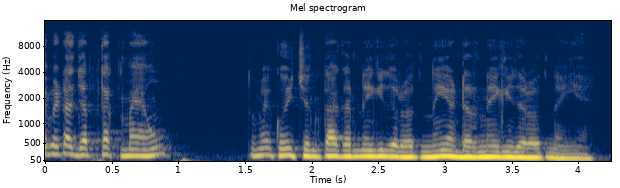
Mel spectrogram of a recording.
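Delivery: firm, quick and dropping low; strong, reassuring. Shown as a demonstration. Strong mother to her child, firm low assurance. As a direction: reassure with total certainty, pitch sinking as it goes. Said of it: "और एक mother पूरी strong है".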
